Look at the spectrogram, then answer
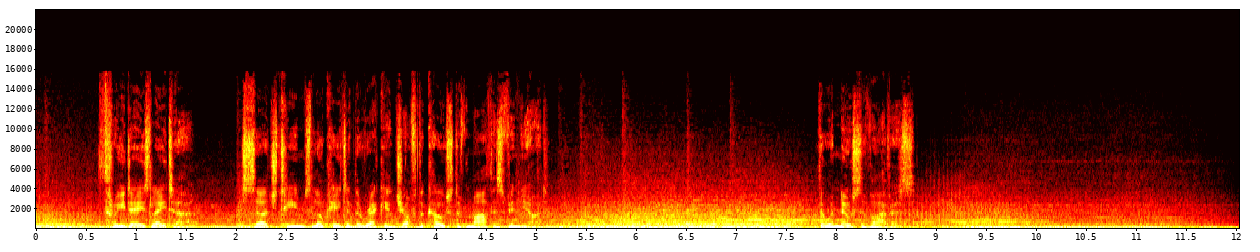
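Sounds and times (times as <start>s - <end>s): low hum: 5.0s - 12.0s.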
